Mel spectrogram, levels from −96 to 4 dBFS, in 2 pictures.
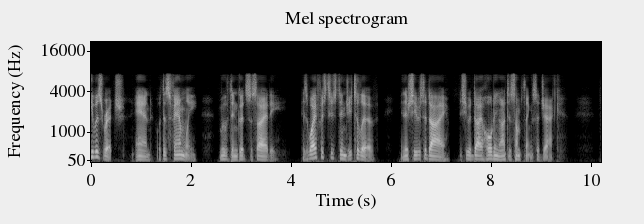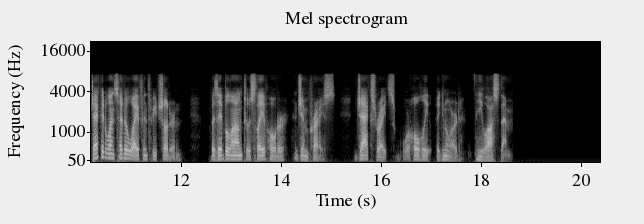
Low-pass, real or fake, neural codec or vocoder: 7.2 kHz; fake; codec, 16 kHz, about 1 kbps, DyCAST, with the encoder's durations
